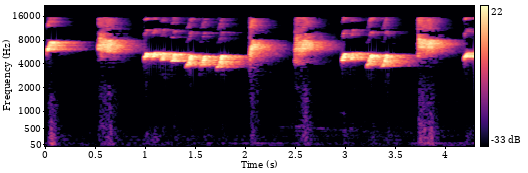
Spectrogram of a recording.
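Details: Captive Van Hasselt's sunbird, 'ringgit' type, delivering loud, ringing, high-pitched whistles in quick downward-sliding pairs, about eight notes in four seconds.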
